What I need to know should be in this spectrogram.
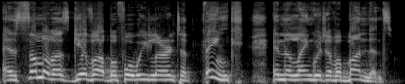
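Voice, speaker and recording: A woman's voice: mid-range voice, brisk. A woman co-hosting a podcast, talking in an earnest, emphatic way and repeating her key phrases. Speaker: podcast co-host. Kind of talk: casual motivational chat.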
